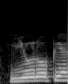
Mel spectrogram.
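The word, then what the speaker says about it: European: अब इसमें और देख लो, तो ये जो यू लिखा हुआ है EU, इसको आप प्रोनाउंस कैसा कर रहे हैं?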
